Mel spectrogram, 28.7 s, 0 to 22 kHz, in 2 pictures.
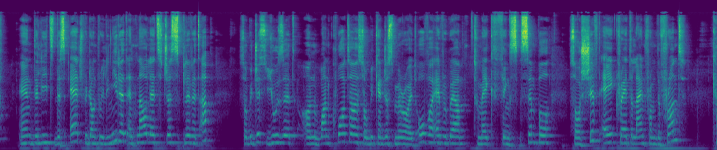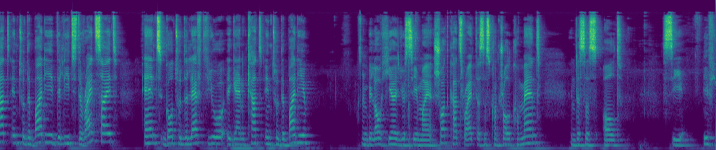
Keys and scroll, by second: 1.2 x, 9.6-13.9 typing, 15.5 x, 18.6 c, 22.9 super+c, 25.8 alt+c.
